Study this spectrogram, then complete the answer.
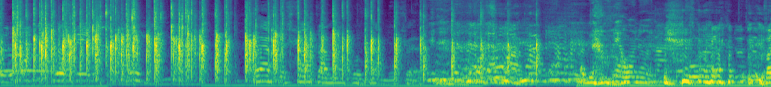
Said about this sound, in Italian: E dai, facciamo un po' di uscita. Dai, un applauso.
